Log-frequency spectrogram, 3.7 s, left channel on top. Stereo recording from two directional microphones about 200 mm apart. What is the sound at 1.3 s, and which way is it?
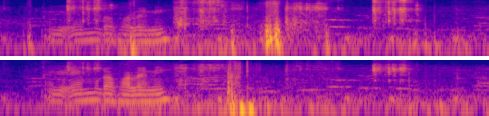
Speech, 50° left (ahead or behind).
